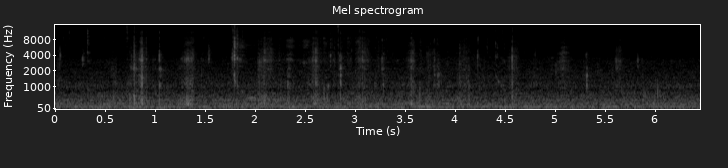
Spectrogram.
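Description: Close-up crunching and chewing of a raw green chili pepper, a quick run of crisp crunches loudest in the first two seconds that thins out by about four seconds in.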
